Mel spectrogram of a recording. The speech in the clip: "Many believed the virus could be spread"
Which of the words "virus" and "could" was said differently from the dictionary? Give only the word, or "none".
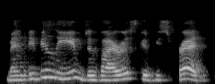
none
